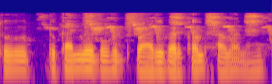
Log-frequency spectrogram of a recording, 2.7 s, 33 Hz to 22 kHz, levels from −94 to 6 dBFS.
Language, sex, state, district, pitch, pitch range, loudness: Hindi, male, West Bengal, Alipurduar, 100 Hz, 95-105 Hz, -17 LUFS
